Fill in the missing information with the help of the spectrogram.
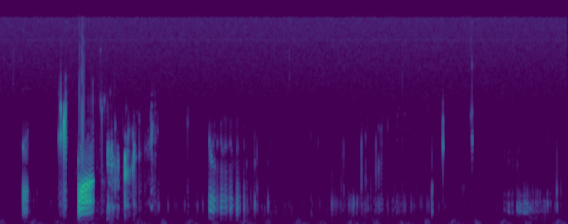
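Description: Loud, bubbling, rumbling growls in bursts with quieter gurgling runs; ordinary stomach growling.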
